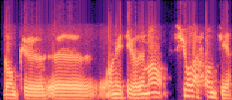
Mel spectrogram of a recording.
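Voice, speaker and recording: A man's voice: on the low side, unhurried, creaky, fairly bright tone, no echo. A man in his fifties, an author born in France, talking in a radio interview and hesitating often, with many fillers and repeated words. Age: 50s.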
